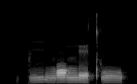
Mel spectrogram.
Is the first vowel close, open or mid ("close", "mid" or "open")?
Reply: close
